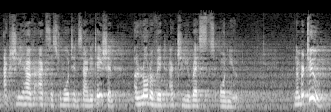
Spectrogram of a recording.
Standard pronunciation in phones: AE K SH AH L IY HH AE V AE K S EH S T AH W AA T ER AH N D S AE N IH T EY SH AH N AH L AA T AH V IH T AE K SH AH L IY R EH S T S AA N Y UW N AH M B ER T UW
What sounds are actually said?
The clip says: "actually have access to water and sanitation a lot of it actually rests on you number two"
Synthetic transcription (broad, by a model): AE K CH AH L IY HH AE V AE K S EH S T AH W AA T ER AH N S AE N IH T EY SH AH N AH L AA T AH V IH T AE K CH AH L IY R EH S T S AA N Y UW N AH M B ER T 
